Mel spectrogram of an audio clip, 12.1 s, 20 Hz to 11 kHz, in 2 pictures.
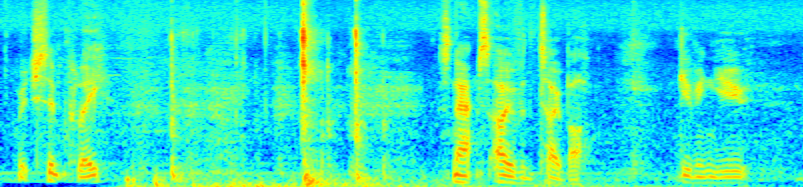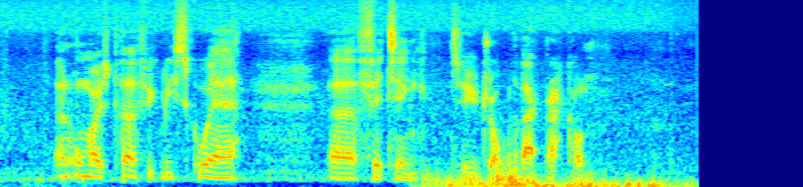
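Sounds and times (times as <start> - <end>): handling clatter: 0.9 - 6.5.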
